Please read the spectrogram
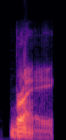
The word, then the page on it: brae: British English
